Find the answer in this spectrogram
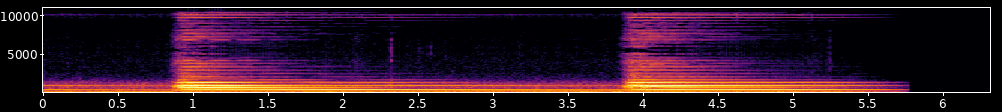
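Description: A bell rings on from an earlier stroke, then is struck twice about three seconds apart, each stroke ringing out with several steady overtones and slowly fading. The sound cuts off suddenly near the end.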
